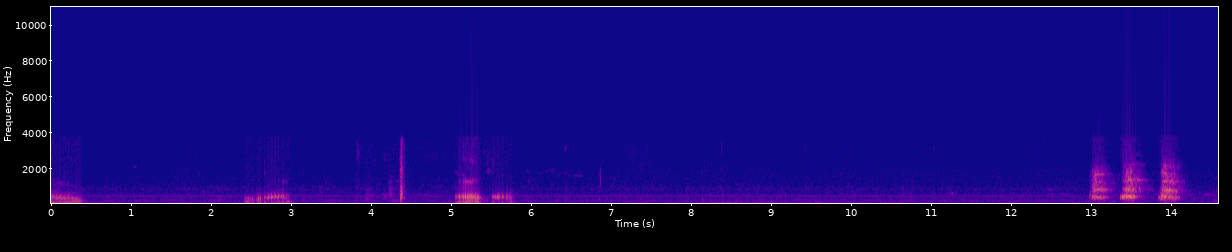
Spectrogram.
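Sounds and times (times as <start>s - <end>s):
quiet low hum: 0.0s - 14.5s
Golden Retriever Australian Shepherd mix dog barking at birds: 13.0s - 14.3s.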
